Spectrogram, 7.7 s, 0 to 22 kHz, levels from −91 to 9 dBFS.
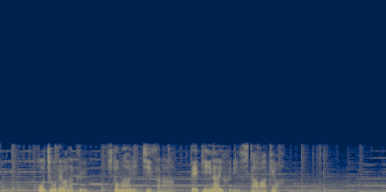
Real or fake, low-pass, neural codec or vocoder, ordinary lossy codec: real; 5.4 kHz; none; Opus, 64 kbps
